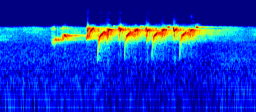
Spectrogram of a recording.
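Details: European goldfinch in the wild giving a brief high note followed by a rapid, tinkling run of sharp chirps and downslurred flicks lasting roughly a second and a half.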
